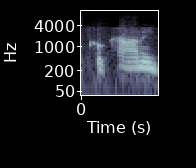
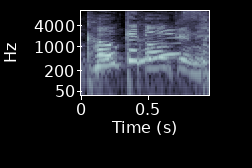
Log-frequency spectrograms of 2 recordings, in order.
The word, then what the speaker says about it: Kokanee: We got some Kokani beer. Oh, Kokanee? Kokanee, you mean? Kokanee, whatever. I don't know. Is that how you pronounce it? Yeah, kokanee.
